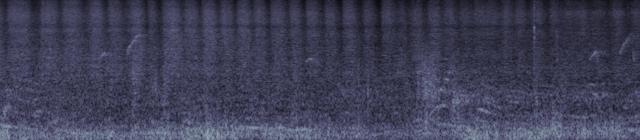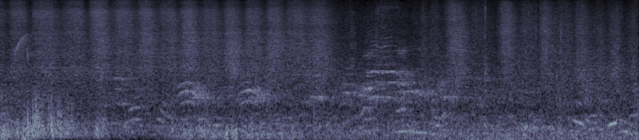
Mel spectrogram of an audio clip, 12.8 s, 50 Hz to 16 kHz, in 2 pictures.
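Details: An Indian crested porcupine (Hystrix indica) at a zoo in Tokyo, April 2018, makes a dry, continuous rasping rustle as a threat display, an unusually intense display for this animal.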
